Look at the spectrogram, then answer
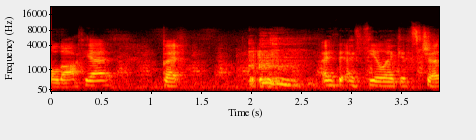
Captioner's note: limpa a garganta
